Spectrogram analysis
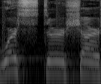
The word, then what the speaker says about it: Worcestershire: shit gets worse than Worcestershire sauce. That's literally it. The joke is that the first syllable in Worcestershire sauce sounds like the word worst.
